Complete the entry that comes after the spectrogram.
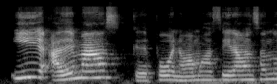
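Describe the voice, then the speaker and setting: Speaking with very wide pitch swings, a woman has a fairly high pitch. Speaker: university lecturer. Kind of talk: online lecture. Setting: video call with screen sharing. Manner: halting, many fillers.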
